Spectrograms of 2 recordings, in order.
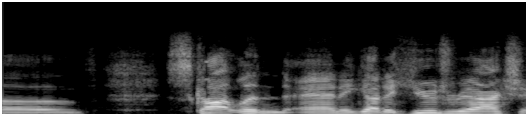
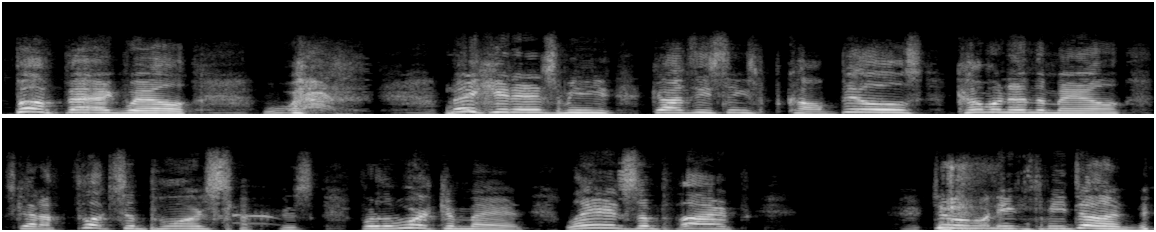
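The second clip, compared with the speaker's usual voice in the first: high, hammed-up wrestler promo voice; Buff Bagwell impression; 6 semitones higher than usual. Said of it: "I feel some Austin coming on".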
